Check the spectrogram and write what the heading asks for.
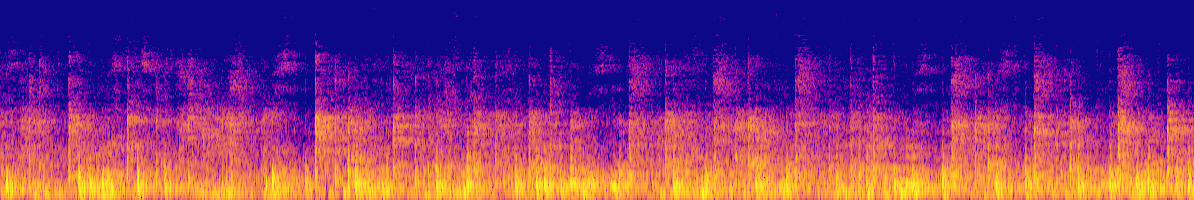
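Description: A solo beatboxer performing into a handheld microphone, amplified: an unbroken run of vocal drum and bass sounds in a steady rhythm, heavy in the low end.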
